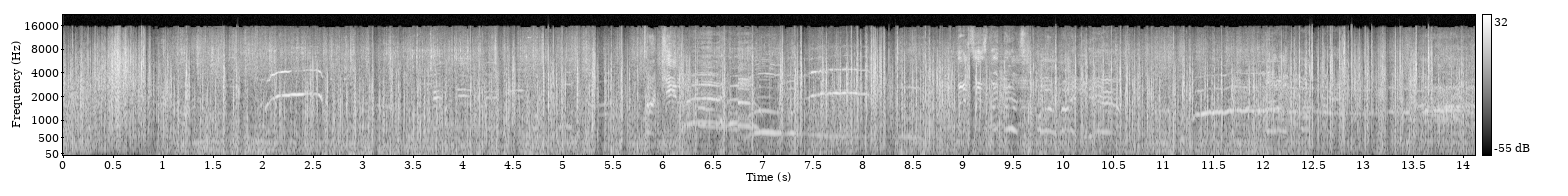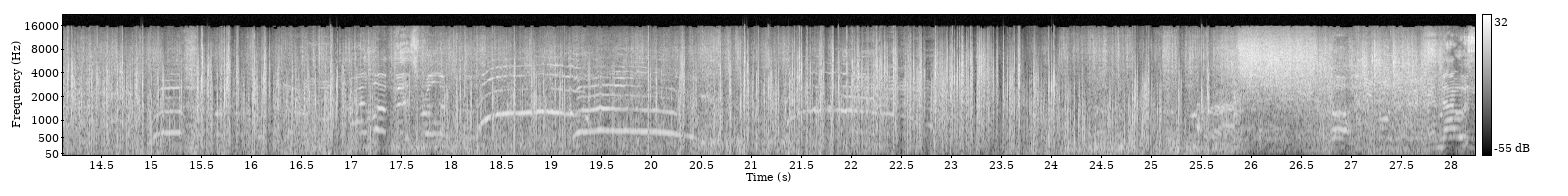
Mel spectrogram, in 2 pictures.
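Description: Wind buffeting the microphone and the rumble of the Goliath steel hypercoaster's train running through its course, with riders letting out long rising-and-falling yells several times.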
